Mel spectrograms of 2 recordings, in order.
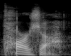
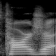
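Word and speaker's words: Tarja: That's T A RJ A. I think that is pronounced Taria.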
